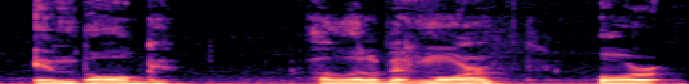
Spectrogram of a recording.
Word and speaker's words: Imbolc: and celebrations of imul now there are many different ways to spell it there's many different ways to say it okay um the two being a a follower and a practitioner of Irish paganism uh we tend to go to imul a little bit more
